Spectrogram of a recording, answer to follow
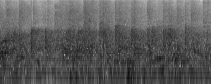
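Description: Audience applauding, a dense patter of many hands clapping.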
